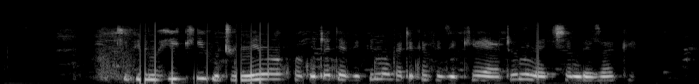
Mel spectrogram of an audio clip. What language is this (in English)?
Swahili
